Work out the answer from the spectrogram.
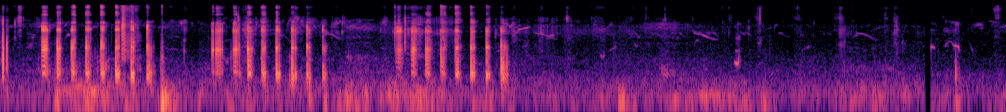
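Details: Teetar, a francolin, sounds three bursts of rapid, harsh, staccato notes in quick succession, then quieter chirps and faint background noise as the calling stops.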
